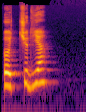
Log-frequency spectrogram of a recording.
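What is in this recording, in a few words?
"ӧтчыдъя", Komi, female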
